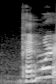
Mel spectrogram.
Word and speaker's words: peignoir: She doesn't even have her penoir. Is that how you say it? Yeah. She doesn't. Yeah, miss her pen peignoir.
